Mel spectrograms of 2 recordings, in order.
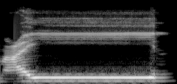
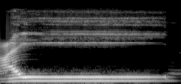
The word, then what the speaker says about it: ع: জিম দাল, মিম আইন, আইন সদ। আইন হরফটি হলকের মধ্যখান থেকে চাপ দিয়ে উচ্চারণ করব, কারণ আইনের মখরাজ হলকের মধ্যখান থেকে হবে।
